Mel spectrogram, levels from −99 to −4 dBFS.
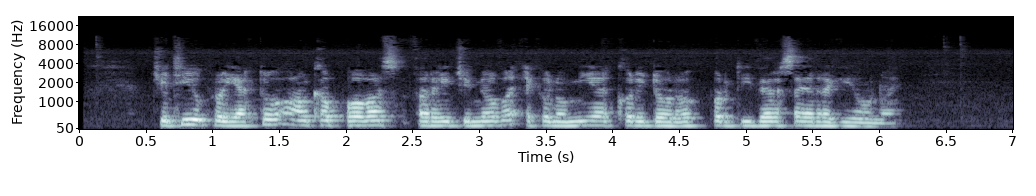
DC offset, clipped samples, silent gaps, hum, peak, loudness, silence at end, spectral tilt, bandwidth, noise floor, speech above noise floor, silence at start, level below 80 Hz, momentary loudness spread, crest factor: under 0.1%; under 0.1%; none; none; -2 dBFS; -20 LUFS; 0.9 s; -9 dB/octave; 7.6 kHz; -63 dBFS; 44 dB; 0.55 s; -62 dBFS; 7 LU; 18 dB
